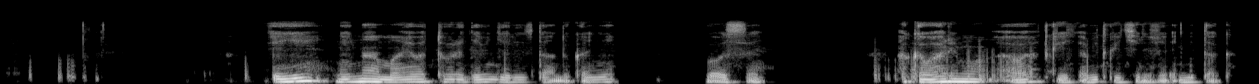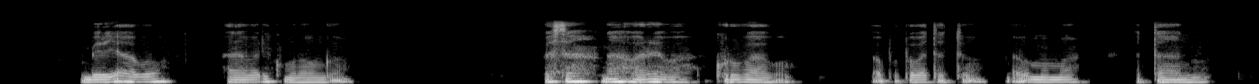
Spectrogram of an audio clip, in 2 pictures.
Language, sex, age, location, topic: Kinyarwanda, male, 25-35, Nyagatare, government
